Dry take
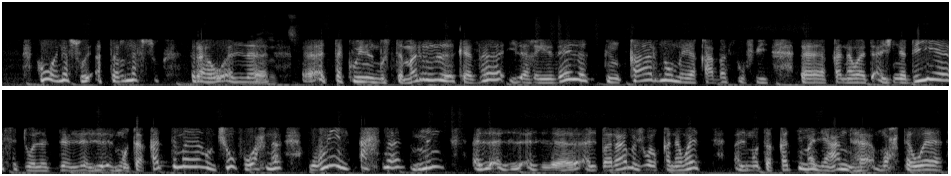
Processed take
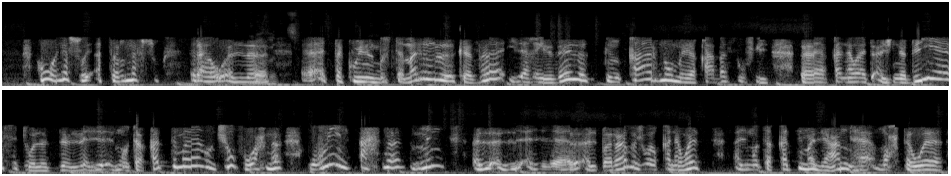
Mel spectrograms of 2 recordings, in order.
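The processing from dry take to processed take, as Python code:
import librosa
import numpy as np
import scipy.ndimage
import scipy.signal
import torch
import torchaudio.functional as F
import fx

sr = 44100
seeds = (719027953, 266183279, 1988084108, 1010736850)

y = fx.pitch_trill(x, sr, semitones=2.0, every_ms=541)
y = fx.bass_treble(y, sr, bass_db=8, treble_db=0)
y = y * 10.0 ** (6.0 / 20.0)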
